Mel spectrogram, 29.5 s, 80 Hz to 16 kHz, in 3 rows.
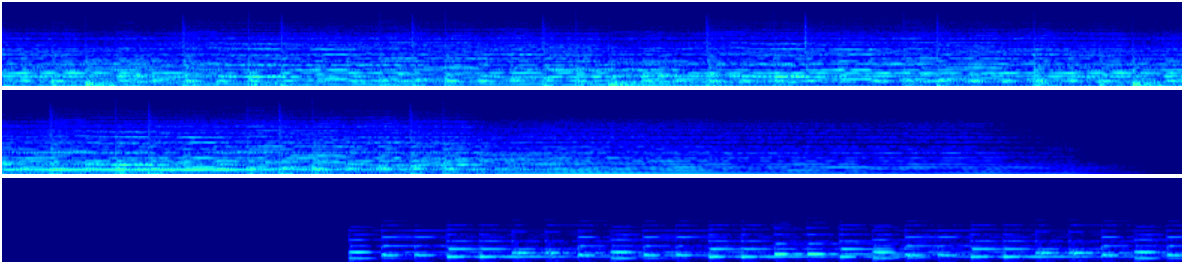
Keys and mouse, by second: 0.9 Tab, 1.5 alt+h, 2.0-2.8 right drag, 2.8-3.2 ctrl+middle drag, 3.2 Tab, 3.4-7.9 ctrl+shift+middle drag, 7.9 2, 9.4-10.7 alt+right drag, 10.7-11.7 middle drag, 11.7 alt+shift+right click, 12.2 ctrl+b, 13.4 shift+click, 13.8 Tab, 14.3 ctrl+2, 14.6-17.0 shift+middle drag, 14.9 Tab, 17.0 click, 17.4-19.0 middle drag, 19.0 alt+right click, 19.5 3, 19.7 alt+right click, 20.0-21.6 middle drag, 21.6 alt+shift+right click, 21.8-24.8 middle drag, 24.8 shift+click, 25.3 ctrl+KP_Add, 26.1 middle click, 27.1 click, 27.2 ctrl+z, 27.6 ctrl+KP_Add, 27.9-29.5 middle drag.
